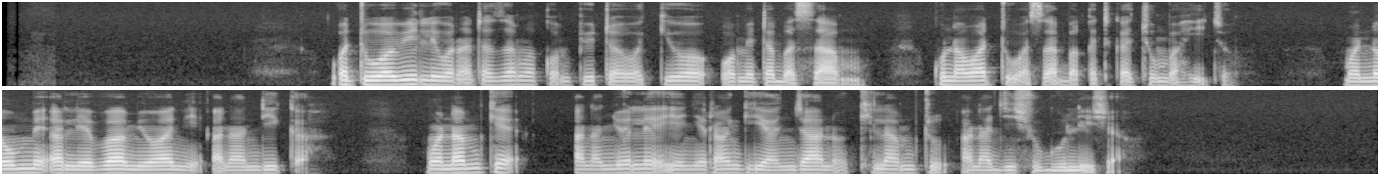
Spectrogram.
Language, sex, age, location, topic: Swahili, male, 18-24, Nairobi, education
